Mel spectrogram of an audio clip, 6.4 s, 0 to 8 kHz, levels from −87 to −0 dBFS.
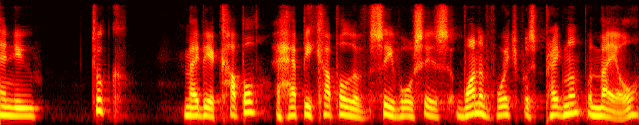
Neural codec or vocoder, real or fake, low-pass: codec, 16 kHz, 0.8 kbps, ZipCodec; fake; 7.2 kHz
